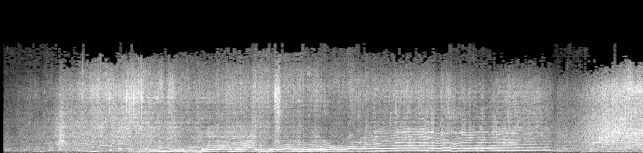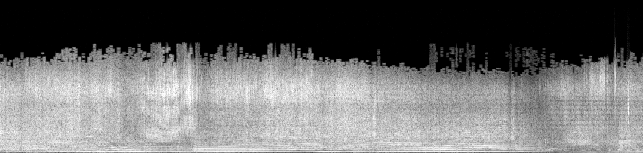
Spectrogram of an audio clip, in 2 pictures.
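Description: Race car engines at high revs under hard acceleration, the pitch climbing steadily and falling back at each gear change, with tyres squealing.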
